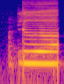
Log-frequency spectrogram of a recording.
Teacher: Tưa nhưng mà không bật hơi nhá, nhẹ nhàng thôi. Tưa. Tưa nhẹ nhàng nó không bật hơi.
